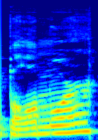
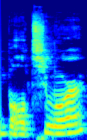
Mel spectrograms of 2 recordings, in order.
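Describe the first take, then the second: First: The name is said in a casual, local way. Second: The name is said carefully, with every syllable. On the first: This is how locals say it. The speaker calls it wrong. "they say Baltimore, and I don't like it" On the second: This is the standard way to say it. The speaker calls it right. "emphasize correct ways of saying things. So I say Baltimore"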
